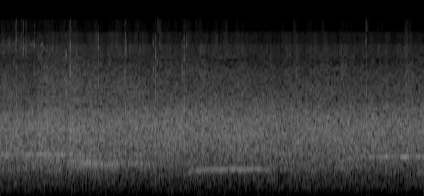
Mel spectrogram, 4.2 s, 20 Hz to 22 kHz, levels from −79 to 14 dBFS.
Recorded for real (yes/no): no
